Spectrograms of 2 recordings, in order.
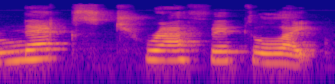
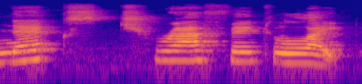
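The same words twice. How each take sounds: Both takes have the same delivery.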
